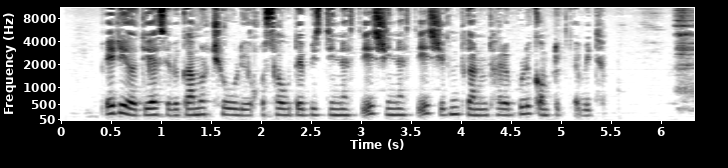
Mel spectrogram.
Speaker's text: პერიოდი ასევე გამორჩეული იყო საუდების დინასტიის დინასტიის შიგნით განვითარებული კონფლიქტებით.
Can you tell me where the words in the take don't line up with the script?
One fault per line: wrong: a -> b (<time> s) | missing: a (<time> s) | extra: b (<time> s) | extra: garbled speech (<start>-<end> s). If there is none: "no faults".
no faults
